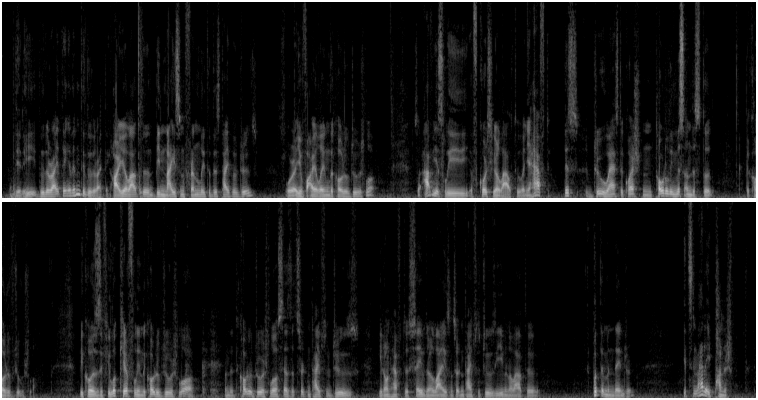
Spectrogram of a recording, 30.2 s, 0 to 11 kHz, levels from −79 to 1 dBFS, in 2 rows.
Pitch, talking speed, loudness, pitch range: 100 Hz, 210 wpm, -29 LUFS, 90-110 Hz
